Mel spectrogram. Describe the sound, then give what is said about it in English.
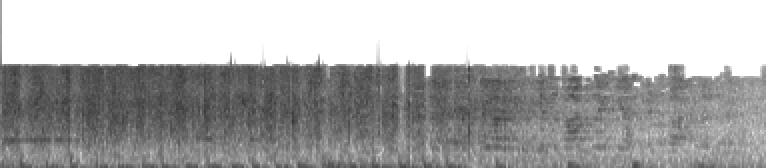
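An audience in a hall applauds and cheers for the goons, the event staff. A dense wash of clapping and voices stays loud for several seconds before thinning into scattered claps and shouts. “Yeah, I think the goons actually deserve quite another round of applause here.”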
